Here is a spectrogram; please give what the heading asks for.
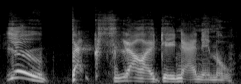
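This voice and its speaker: A man voicing a stern, authoritative older badger in an audiobook, with a firm and deliberate manner. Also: medium pitch, wildly swooping pitch, bright, forceful tone, no echo, pitched above the performer's own voice, exaggerated voice. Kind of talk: audiobook character voice.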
